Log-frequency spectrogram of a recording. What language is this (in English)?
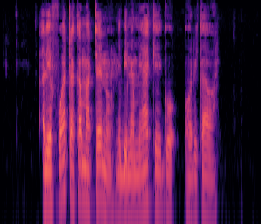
Swahili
